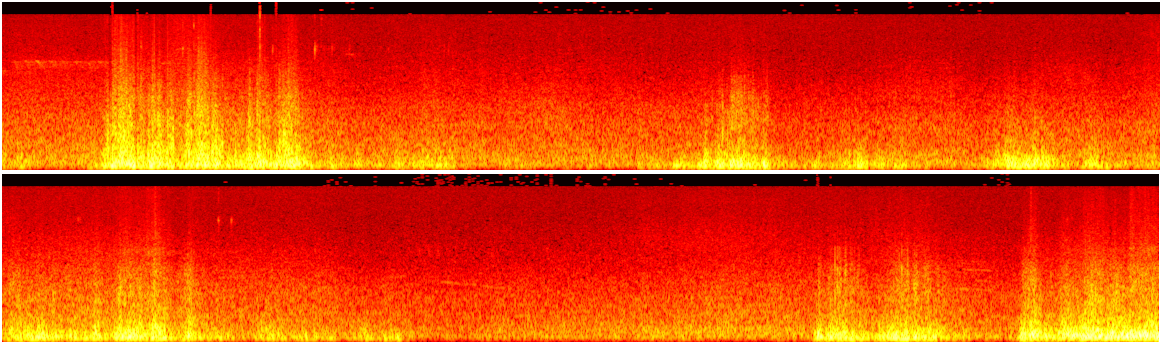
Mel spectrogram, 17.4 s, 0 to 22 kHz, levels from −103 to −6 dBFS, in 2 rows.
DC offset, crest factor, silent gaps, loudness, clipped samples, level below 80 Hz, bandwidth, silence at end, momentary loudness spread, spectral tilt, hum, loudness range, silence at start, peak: under 0.1%; 20 dB; none; -24 LUFS; under 0.1%; -40 dBFS; 17.5 kHz; 0 s; 18 LU; -8 dB/octave; none; 14 LU; 0 s; -4 dBFS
